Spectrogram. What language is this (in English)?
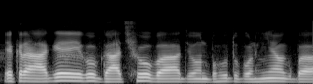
Bhojpuri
